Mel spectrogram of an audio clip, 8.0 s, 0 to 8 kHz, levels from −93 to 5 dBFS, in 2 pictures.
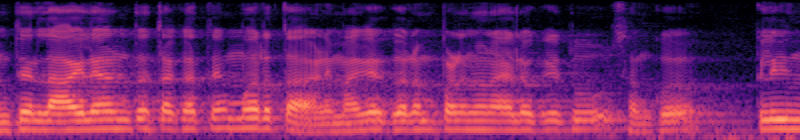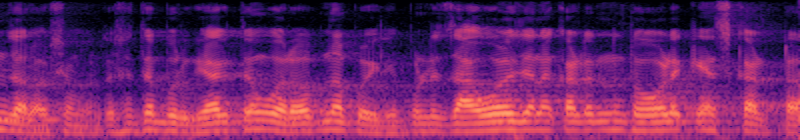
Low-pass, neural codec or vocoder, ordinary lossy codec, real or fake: none; none; none; real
